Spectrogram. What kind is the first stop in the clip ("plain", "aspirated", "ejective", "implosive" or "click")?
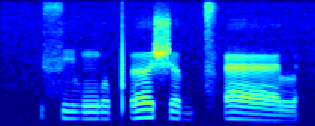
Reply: ejective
